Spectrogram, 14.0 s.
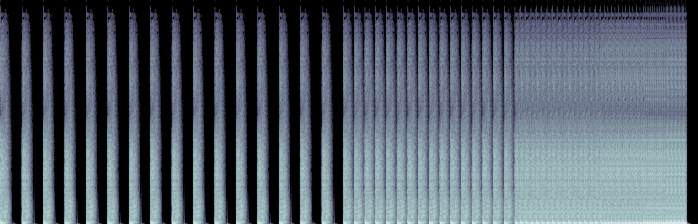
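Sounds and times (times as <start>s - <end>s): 
snare drum pattern at 140 BPM: 0.0s - 13.0s.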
